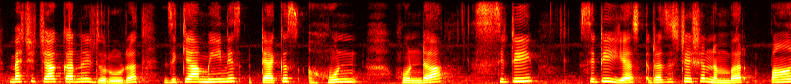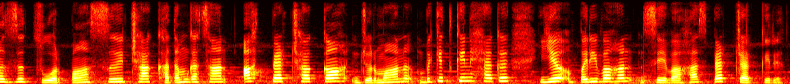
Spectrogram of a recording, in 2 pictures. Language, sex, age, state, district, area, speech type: Kashmiri, female, 30-45, Jammu and Kashmir, Ganderbal, rural, read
